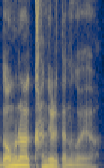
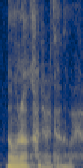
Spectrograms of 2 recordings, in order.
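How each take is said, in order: First: Said in the usual way. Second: 너무나 간절했다는 거예요 breathed in a hushed whisper, much softer; whispered echo. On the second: Shown as a demonstration. Preacher to congregation, echoing the blind man's longing in a whisper. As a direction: let the repeat sink to a whisper. Repeats line, then whispers it.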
